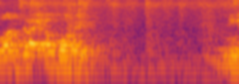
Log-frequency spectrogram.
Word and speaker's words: bougette: देखो बजट जो है एक फ्रेंच वर्ड है बॉगेट, फ्रेंच वर्ड है ये, इससे डिराइव्ड है बॉगेट, ठीक है।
